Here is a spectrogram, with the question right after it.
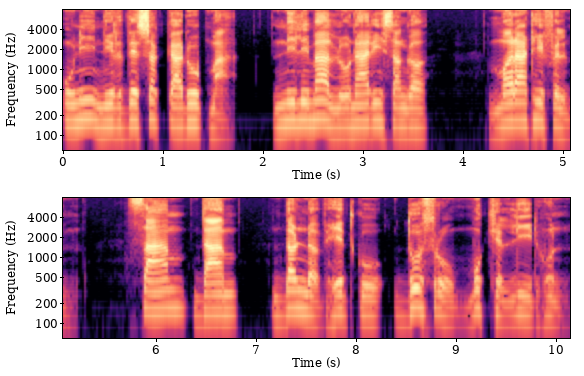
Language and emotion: Nepali, neutral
